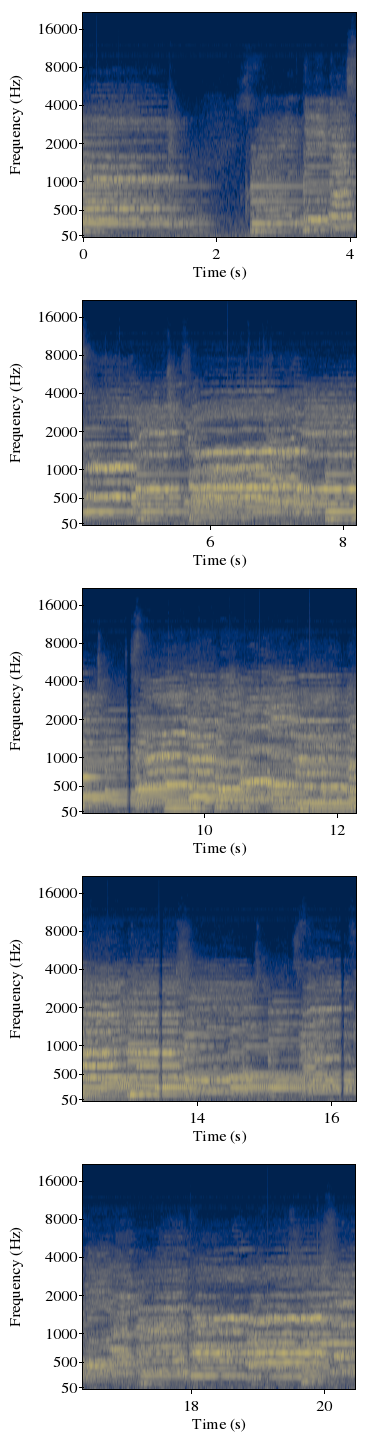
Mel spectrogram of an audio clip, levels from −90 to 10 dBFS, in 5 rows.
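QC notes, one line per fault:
Throughout: clock drift between sender and receiver. Small timing hiccups recur at uneven intervals across the whole clip, with a faint sense of the tempo never quite settling. The sender's clock runs roughly 4 percent slower than the receiver's, so the jitter buffer keeps draining. The receiver has to stretch or repeat short pieces to stay fed, and each of those edits leaves a small seam in the sound.
1.24–20.10 s: repeated timing corrections. From just after the start almost to the end, the sound picks up slight hiccups and a subtly uneven pace, all leaning the same way. The receiver keeps inserting short repeated pieces to cover for the slow sender, playing the material at about 98 percent speed. Together the insertions add around 400 ms. They are spaced unevenly, so the pace wobbles rather than simply slowing.
0.19–1.75 s, 5.84–7.53 s, 10.38–13.49 s, 17.43–19.18 s: scattered short gaps. 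Each stretch carries brief ticks and small smears where the sound seems to catch for an instant. There are a handful to about ten per stretch, the longest mostly 10 to 15 ms. The 10.38–13.49 s stretch is the worst, with roughly 150 ms patched and one hole near 50 ms. Late or lost packets left the holes, and the receiver filled each by continuing the last sound, so nothing is actually missing.
8.84–8.92 s: short stall from a late packet. One sound is held a touch too long, with a slight buzz or dip before things carry on from the same point. A packet was not there when due, so the jitter buffer ran dry. The receiver extended the last sound for about 60 ms until the packet arrived, adding 60 ms of delay from here on.
15.15–16.21 s: repeated stalls (stutter). Over about a second, the audio drags and stutters, catching five times in quick succession. The longest catch, 52 ms, is held and slightly faded. 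Packets kept arriving later than they were being played, so the jitter buffer emptied again and again. Each time the receiver continued the last sound until data came in, filling 88 ms, about 8 percent of the stretch.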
